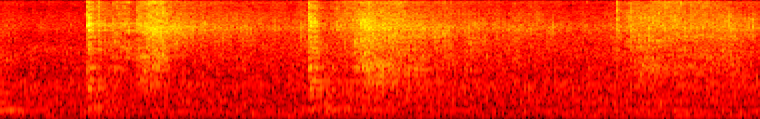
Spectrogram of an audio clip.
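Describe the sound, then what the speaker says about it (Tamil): Salted egg mixture for kothu parotta being stirred in a hot pan, a steady sizzle broken by three scraping stirring strokes close by, no talk. "நல்லா கிளறி விட்டுக்கோங்க"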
